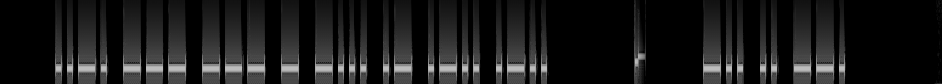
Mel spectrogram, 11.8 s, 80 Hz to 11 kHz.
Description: Morse code, heard as a keyed tone, about 17 wpm, 700 Hz. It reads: FOOTBALL DIG
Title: Sentences from Top 1600 Words - New Word Drill Alt - 17wpm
